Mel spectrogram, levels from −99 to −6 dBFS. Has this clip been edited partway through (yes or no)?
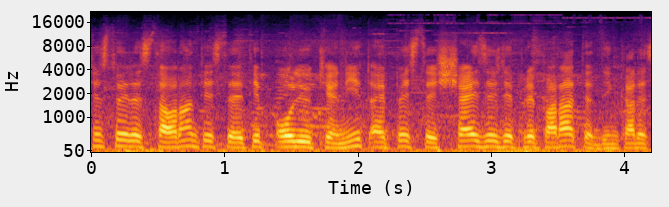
no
